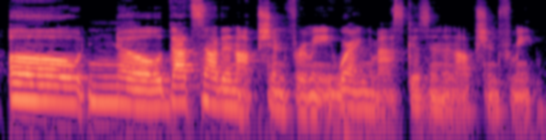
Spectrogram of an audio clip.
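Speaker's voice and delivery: low, softening polite refusal; calm, confident, kind. Retold or imitated. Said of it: "I say it very calmly, very confidently, and very kindly".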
